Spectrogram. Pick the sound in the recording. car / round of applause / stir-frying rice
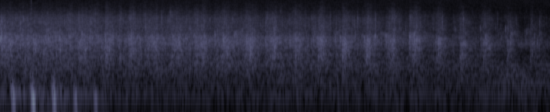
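round of applause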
